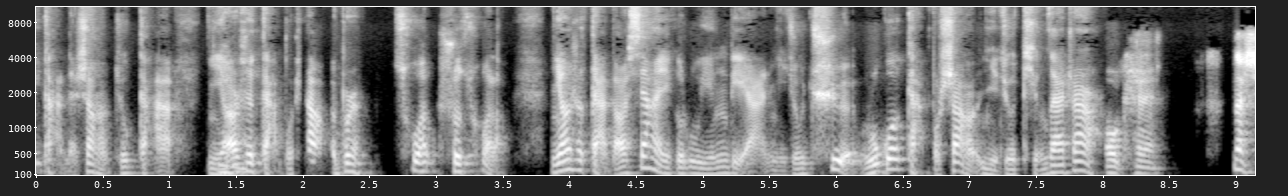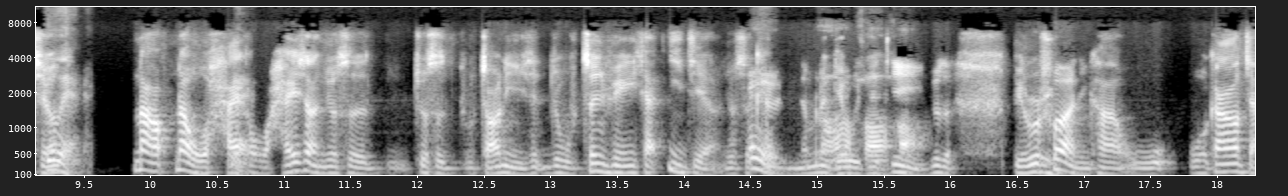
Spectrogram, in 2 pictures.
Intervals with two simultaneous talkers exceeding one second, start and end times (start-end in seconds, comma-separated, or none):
14.5-15.9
